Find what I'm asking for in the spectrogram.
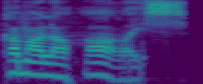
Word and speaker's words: Kamala Harris: Så jeg kan ikke skjønne den misnøye med, blant annet det som du så med hun Kamal Harris, hun kan jo snøre når jeg ikke uttaler navn, nei. Kamala Harris.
